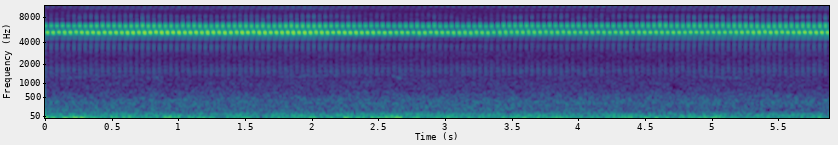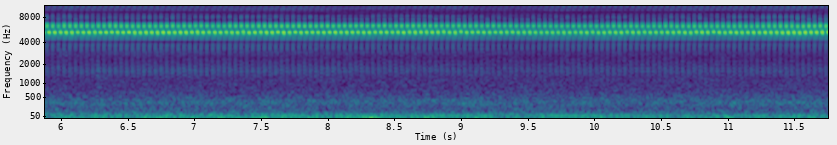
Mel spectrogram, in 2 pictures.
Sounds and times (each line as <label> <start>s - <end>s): Grasshopper warbler 0.0s - 11.7s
